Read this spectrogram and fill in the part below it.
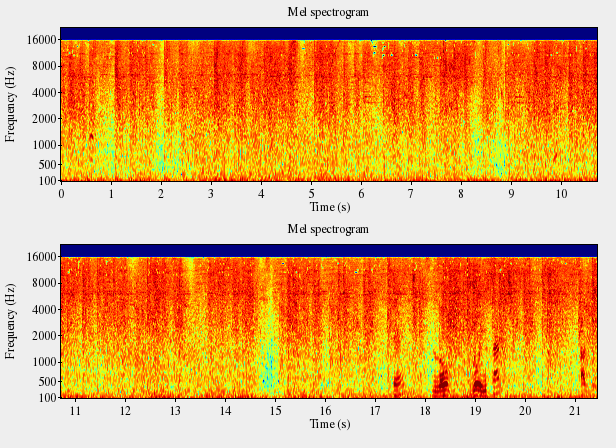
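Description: Sword strikes and magic blasts crash rapidly, one after another.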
